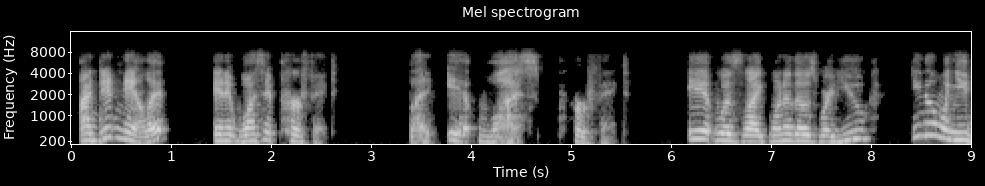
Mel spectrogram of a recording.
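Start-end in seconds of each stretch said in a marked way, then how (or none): 3.4-5.6 a slow breathy whisper. Real, not acted. Remembering the first talk, slow whisper. Soft reflective aside.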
